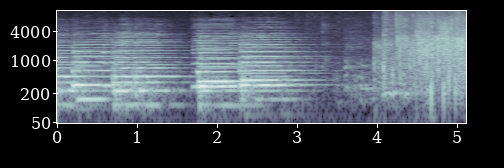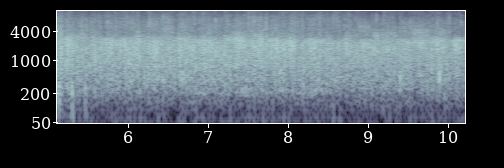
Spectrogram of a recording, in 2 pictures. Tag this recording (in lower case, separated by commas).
music, piano, clarinet, musical instrument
